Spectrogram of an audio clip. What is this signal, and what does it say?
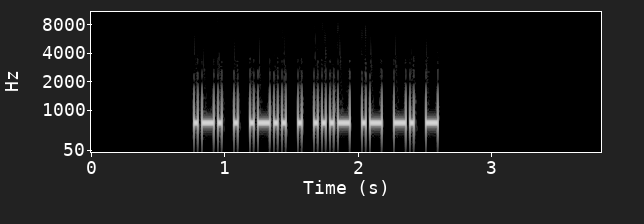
Morse code, heard as a keyed tone, about 37 wpm, 700 Hz. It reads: RELEVANT
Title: Top 1001-1250 Words 40wpm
